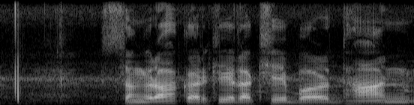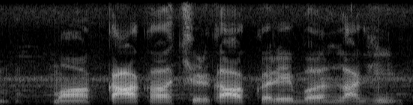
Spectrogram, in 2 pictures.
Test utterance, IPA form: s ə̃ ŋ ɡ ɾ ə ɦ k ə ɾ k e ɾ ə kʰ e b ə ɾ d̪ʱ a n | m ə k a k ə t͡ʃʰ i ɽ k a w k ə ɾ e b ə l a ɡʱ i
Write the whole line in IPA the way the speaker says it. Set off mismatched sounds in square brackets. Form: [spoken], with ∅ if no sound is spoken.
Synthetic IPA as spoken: s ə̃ ŋ ɡ ɾ ə ɦ k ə ɾ k e ɾ ə kʰ e b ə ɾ d̪ʱ a n | m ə k a k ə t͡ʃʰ i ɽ k a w k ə ɾ e b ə l a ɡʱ i

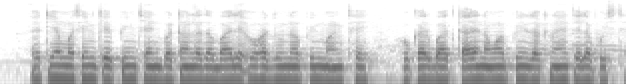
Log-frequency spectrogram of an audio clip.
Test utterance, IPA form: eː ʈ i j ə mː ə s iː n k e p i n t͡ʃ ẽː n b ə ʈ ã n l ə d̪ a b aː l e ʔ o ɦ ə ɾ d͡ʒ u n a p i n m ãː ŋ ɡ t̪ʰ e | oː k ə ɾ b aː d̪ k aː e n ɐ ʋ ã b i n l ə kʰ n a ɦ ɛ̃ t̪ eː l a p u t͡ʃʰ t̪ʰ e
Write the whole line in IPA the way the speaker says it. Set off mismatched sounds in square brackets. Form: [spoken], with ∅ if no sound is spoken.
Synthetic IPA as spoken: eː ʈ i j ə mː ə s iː n k e p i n t͡ʃ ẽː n b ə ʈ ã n l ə d̪ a b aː l e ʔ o ɦ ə ɾ d͡ʒ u n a p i n m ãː ŋ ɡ t̪ʰ e | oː k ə ɾ b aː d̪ k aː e n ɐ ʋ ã [p] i n [ɾ] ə kʰ n a ɦ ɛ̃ t̪ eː l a p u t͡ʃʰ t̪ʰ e

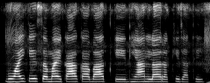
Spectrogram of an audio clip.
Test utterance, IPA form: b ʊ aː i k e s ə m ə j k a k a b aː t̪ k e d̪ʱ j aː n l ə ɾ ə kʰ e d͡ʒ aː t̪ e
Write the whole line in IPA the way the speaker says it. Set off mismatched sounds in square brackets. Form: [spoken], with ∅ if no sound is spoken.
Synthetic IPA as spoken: b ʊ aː i k e s ə m ə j k a k a b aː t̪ k e d̪ʱ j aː n l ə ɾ ə kʰ e d͡ʒ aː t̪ e

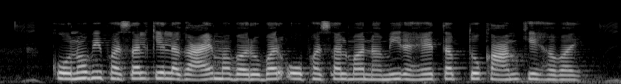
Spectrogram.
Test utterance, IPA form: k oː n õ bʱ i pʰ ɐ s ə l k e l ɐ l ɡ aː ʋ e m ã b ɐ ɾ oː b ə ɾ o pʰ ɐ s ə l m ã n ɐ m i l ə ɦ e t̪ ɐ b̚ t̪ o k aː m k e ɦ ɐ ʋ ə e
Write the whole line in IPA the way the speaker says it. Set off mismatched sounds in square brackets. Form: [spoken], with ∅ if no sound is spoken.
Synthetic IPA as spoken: k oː n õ bʱ i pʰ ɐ s ə l k e l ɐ [∅] ɡ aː [∅] e m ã b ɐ ɾ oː b ə ɾ o pʰ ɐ s ə l m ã n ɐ m i [ɾ] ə ɦ e t̪ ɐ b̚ t̪ o k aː m k e ɦ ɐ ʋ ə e

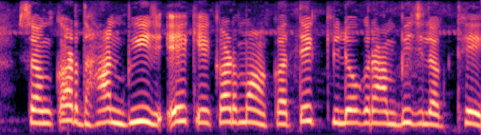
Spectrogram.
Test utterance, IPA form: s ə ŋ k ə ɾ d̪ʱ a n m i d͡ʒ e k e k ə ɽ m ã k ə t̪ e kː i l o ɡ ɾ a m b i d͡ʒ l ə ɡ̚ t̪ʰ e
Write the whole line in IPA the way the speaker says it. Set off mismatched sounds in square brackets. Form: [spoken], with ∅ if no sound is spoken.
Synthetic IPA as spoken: s ə ŋ k ə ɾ d̪ʱ a n [b] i d͡ʒ e k e k ə ɽ m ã k ə t̪ e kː i l o ɡ ɾ a m b i d͡ʒ l ə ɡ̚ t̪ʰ e

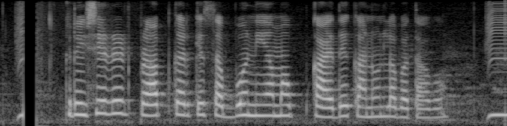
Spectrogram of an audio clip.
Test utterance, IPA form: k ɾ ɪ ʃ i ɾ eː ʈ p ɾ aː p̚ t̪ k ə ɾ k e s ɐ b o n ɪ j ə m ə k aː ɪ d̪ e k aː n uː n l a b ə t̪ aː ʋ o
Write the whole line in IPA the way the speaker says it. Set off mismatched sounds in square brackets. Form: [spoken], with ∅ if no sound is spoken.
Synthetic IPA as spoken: k ɾ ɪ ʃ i ɾ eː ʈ p ɾ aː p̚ t̪ k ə ɾ k e s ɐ b o n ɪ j ə m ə k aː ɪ d̪ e k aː n uː n l a b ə t̪ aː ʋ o

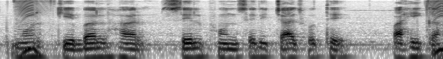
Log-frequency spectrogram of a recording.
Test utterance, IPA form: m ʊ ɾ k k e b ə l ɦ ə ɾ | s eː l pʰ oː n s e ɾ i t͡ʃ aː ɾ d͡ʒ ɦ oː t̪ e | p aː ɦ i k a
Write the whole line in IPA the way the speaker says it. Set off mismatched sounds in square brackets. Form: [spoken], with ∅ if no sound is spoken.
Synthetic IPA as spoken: m ʊ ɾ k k e b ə l ɦ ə ɾ | s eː l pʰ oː n s e ɾ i t͡ʃ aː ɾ d͡ʒ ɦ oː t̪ e | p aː ɦ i k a

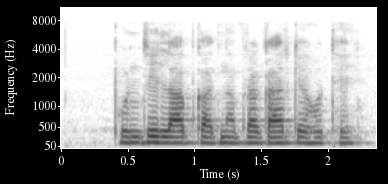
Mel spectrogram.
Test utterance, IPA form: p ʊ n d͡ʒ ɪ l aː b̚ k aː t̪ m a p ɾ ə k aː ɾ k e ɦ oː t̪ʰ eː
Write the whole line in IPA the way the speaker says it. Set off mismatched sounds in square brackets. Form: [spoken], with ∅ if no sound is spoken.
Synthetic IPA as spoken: p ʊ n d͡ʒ [i] l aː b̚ k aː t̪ [n] a p ɾ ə k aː ɾ k e ɦ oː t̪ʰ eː

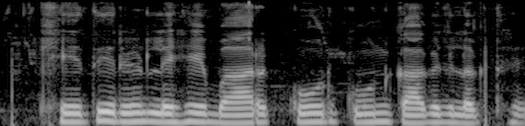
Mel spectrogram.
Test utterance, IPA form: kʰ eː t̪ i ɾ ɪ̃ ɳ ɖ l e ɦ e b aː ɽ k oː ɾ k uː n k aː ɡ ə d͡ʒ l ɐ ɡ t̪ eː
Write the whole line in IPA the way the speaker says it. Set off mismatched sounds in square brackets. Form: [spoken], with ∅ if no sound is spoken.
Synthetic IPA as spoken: kʰ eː t̪ i ɾ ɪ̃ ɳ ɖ l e ɦ e b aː [ɾ] k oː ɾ k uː n k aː ɡ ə d͡ʒ l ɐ ɡ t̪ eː

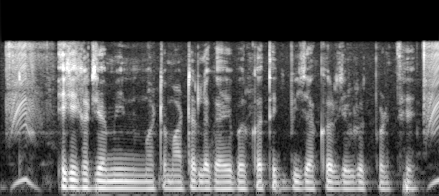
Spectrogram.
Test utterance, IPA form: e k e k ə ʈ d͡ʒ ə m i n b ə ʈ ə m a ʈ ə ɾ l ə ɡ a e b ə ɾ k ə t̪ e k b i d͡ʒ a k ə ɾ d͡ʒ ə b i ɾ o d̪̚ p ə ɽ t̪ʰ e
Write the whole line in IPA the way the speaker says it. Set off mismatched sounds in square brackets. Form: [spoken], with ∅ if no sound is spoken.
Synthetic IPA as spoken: e k e k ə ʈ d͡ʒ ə m i n [m] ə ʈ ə m a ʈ ə ɾ l ə ɡ a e b ə ɾ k ə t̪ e k b i d͡ʒ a k ə ɾ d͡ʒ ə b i ɾ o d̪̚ p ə ɽ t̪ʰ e

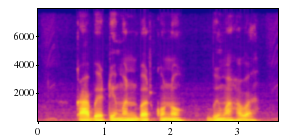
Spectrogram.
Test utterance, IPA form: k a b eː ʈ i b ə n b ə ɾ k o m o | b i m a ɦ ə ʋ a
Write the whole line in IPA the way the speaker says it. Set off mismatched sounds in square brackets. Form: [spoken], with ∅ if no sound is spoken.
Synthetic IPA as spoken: k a b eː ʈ i [m] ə n b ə ɾ k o [n] o | b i m a ɦ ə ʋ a

